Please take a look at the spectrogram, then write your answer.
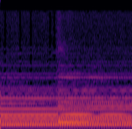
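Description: A single open steel string on a lap steel guitar is plucked and rings out with a smooth sustained tone over the faint tail of previous notes.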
